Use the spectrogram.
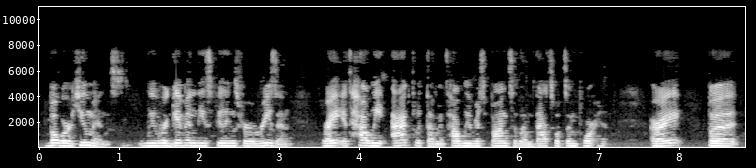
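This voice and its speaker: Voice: mid-range voice, lo-fi sound. A tarot reader giving a casual, encouraging reading to camera, laughing often and checking in with the audience as they go. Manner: chatty, keeps checking in with "okay?" and "all right?".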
